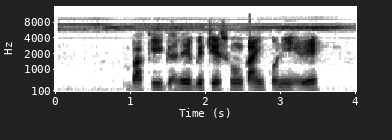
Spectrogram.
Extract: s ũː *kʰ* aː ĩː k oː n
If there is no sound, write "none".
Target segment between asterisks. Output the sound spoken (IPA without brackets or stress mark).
k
